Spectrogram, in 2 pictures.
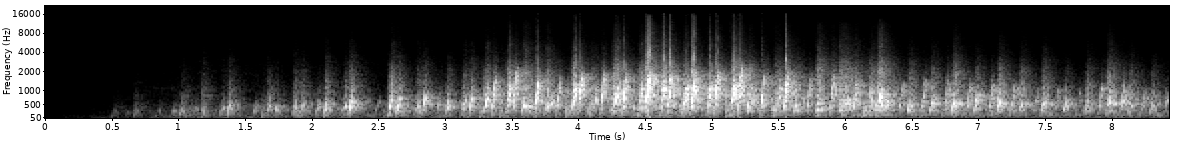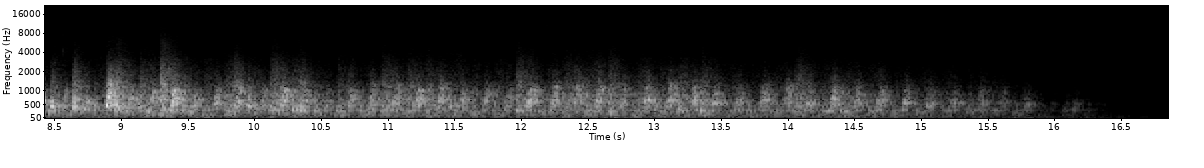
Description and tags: Sheet Metal
Here is the sound of a metal warble
metal, metallic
